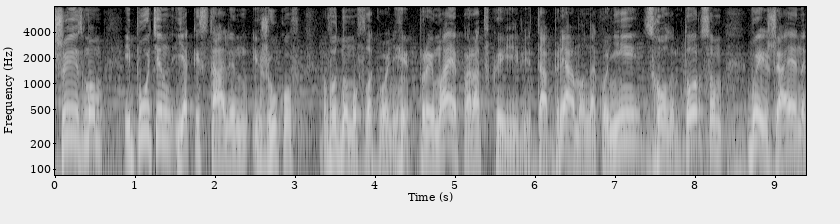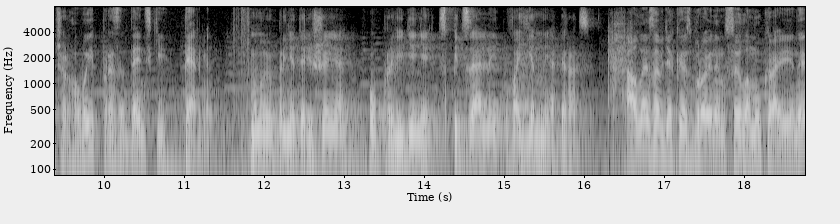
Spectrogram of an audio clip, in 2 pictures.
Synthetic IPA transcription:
ʃɪzmɔm | iputʲinjɐkist̪ɑlʲiniʒukɔw | ʋɔd̪̚nɔmʊflˠɐkɔnʲipɾɪjmɑjɛpɐɾɑt̪w̥kɪjɪ̰ʋʲḭt̪ɐpɾʲamɔnɐkɔnʲizɦɔlˠɪmt̪ɔrsɔmʋɪjiʒd͡ʒɑjɛnɐt͡ʃerɦɔʋɪjpɾezɪd̪ɛnʲsʲkijt̪ɛrmʲḭn | mnojʊpɾʲinʲɪt̪əɾʲɪʂɛnʲɪjə | ɔpɾəʋʲɪdʲenʲɪːsʲpʲɪt̪sɨalʲnɐjvɐjɛnːɐjɐpʲeɾa̰t̪sɨ̥ɪɐlˠɛzɐwdʲɐkɪzbɾɔjnɪmsɪlˠɐmʊkɾɐjinɪ

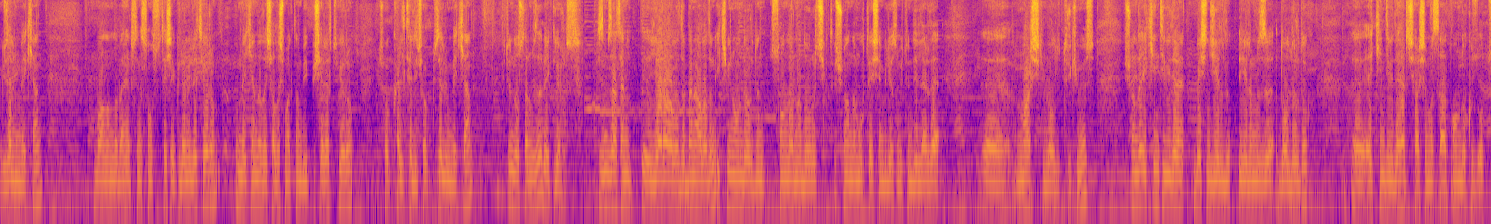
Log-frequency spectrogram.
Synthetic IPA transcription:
ɟyzælʲbimecʰan | buanˠamd̪abænhepsiniso̞nsuzt̪ʰeʃɛcʰʲːylʲemilʲːet̪ʰijo̞ɾum | bumecʰand̪ad̪at͡ʃʰalˠɯʃmakt̪ʰanbyjyc̚biʃeɾɛft̪ʰujo̞ɾum | t͡ʃʰo̞kʰːalʲit̪ʰelʲit͡ʃʰo̞k̚ɟyzælʲbimecʰan | byt̪ʰynd̪o̞st̪lˠaɾɯmɯzad̪abɛclʲijo̞ɾuz̥ | bizimzaːt̪ʰænjaɾaːlˠad̪ɯbænalˠad̪ɯmicʰibino̞nd̪øɾd̪ynso̞nlˠaɾɯnad̪o̞ːɾut͡ʃʰɯ̥kt̪ʰɯʃuand̪amuxt̪ʰejʃambilʲio̞sunbyt̪ʰynd̪ilʲːæɾd̪ɛː | maɾʃɟ̥ibio̞lˠd̪ut̪ʰyɾcʰymyz̥ʃuand̪aicʰint̪ʰivid̪ɛbeʃind͡ʒijjɯlˠɯmɯzɯd̪o̞lˠd̪uɾd̪ukː | ecʰint̪ʰivid̪ɛɦæɾt͡ʃʰaɾʃɯmazsaːt̪ʰo̞nd̪o̞kʰuzo̞t̪ʰu̥

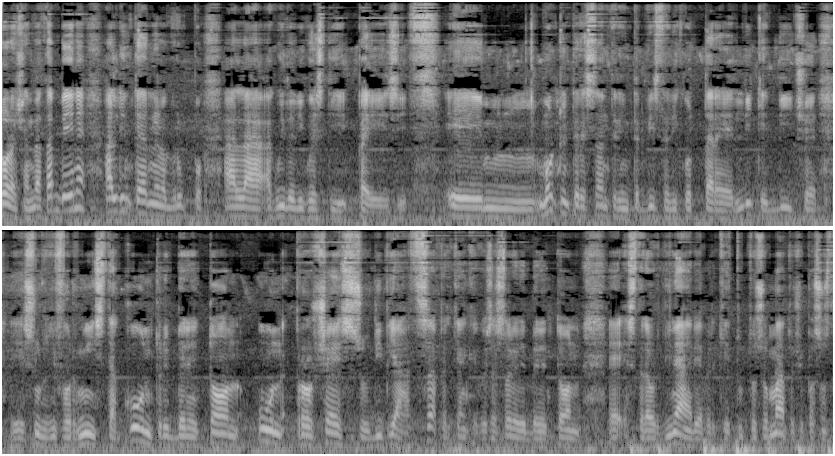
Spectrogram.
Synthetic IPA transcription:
oːɾat͡ʃɛand̪aːt̪abɛːnealːint̪ɛrnoaɡɾupːoalːa̰ɡwiːd̪ad̪ikwest̪ipaeːzḭ | ɛ | molt̪oint̪eɾesːant̪elint̪ervist̪ad̪ikot̪ːaɾɛlːik̟ed̪ːiːt͡ʃesulriformist̪akont̪ɾoibenet̪ːɔn | unpɾot͡ʃɛsːod̪ipjat̪sːaperk̟eaŋk̟ekwest̪ast̪ɔɾjad̪elbenet̪ːɔnɛ̰st̪ɾaord̪inaːɾjaperk̟et̪ːut̪ːosomːaːt̪ot͡ʃipɔsːonos

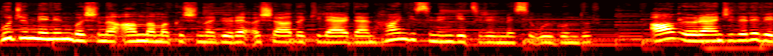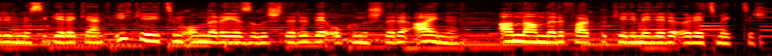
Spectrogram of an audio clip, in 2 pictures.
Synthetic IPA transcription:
bud͡ʒymlʲe̞ninbaʃɯnaʔanlˠamakɯʃɯnaɟø̞ɾɛʔaʃaːd̪acʰilʲæɾd̪ænɦaɲɟisininɟe̞t̪ʰiɾilʲme̞siujɡund̪uɾ̥ | avø̞ːɾænd͡ʒilʲe̞ɾɛve̞ɾilʲme̞siɟe̞ɾe̞cʰænilʲce̞jit̪ʰimo̞̰nlˠaɾajazɯlˠɯʃlˠaɾɯvɛʔo̞kunuʃlˠaɾɯʔajnɯ | anlˠamlˠaɾɯfaɾklˠɯcʰe̞lʲime̞lʲe̞ɾiʔø̞ːɾɛt̪mɛc̚t̪ʰiɾ̥

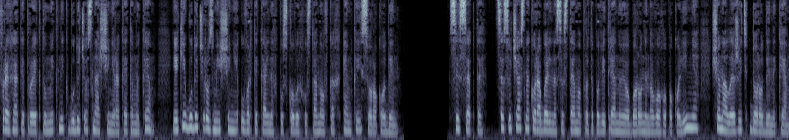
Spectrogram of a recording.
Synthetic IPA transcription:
fɾeɣɑt̪ɪpɾɔjɛkt̪ʊmiknɪkbud̪ʊtʲɔsnɑʃt͡ʃe̞nʲiɾɐkɛt̪ɐmɪkɛm | jɐkʲibud̪ʊtʲrɔzmʲiʃt͡ʃe̞nʲiʔuʋert̪ɪkɑlʲnɪxpʊskɔʋɪxʊst̪ɐnɔwkɐxɛmkɛjsɔɾɔkɔd̪ɪn | sɪsɛpt̪e | t̪sɛsʊt͡ʃasnɐkɔɾɐbɛlʲnɐsɪst̪ɛmɐpɾɔt̪ɪpɔʋʲit̪ɾʲanɔjiɔbɔɾɔnɪnɔʋɔɦɔpɔkɔlʲinʲːɐ | ʃt͡ʃɔnɐlˠɛʒɪtʲd̪ɔɾɔd̪ɪnɪkɛm

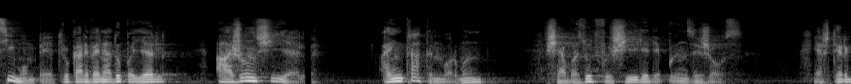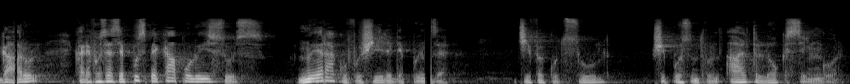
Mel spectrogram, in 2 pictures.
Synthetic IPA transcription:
simo̞̰npe̞̰t̪ɾukaɾe̞ve̞nead̪upəje̞l | aːʒunsʃije̞̰l | a̰int̪ɾat̪ɨnmo̰rmɨnt̪ | ʃiavəzut̪fɨʃiːle̞d̪e̞pɨnzəʒo̞̰s | jarʃt̪erɡaɾṵlkaɾefus̬e̞se̞puspe̞kapulːujsṵs | nuje̞ɾakufɨʃiːle̞d̪e̞pɨnzə | t͡ʃifəkut̪sul | ʃipusɨnt̪ɾunalt̪lo̞ksḭŋɡṵr

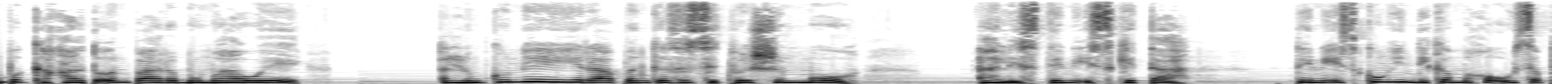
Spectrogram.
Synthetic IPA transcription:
ŋpɐɡ̚kːɐkat̪ɐʔo̞npaːɾɐbʊmaːwɪʔ | ʔɐlamkoŋnɐhihɪɾaːpɐnkɐsɐsɪt̪wɐʃonmo̞ | ʔaːlɪst̪ɪnɪ̰ʔɪskɪt̪a | t̪ɪnɪʔɪskʊŋhɪnd̪iːkɐmɐkɐʔuːsɐp̚

